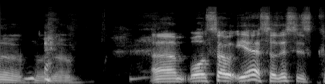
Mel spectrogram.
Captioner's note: laughing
